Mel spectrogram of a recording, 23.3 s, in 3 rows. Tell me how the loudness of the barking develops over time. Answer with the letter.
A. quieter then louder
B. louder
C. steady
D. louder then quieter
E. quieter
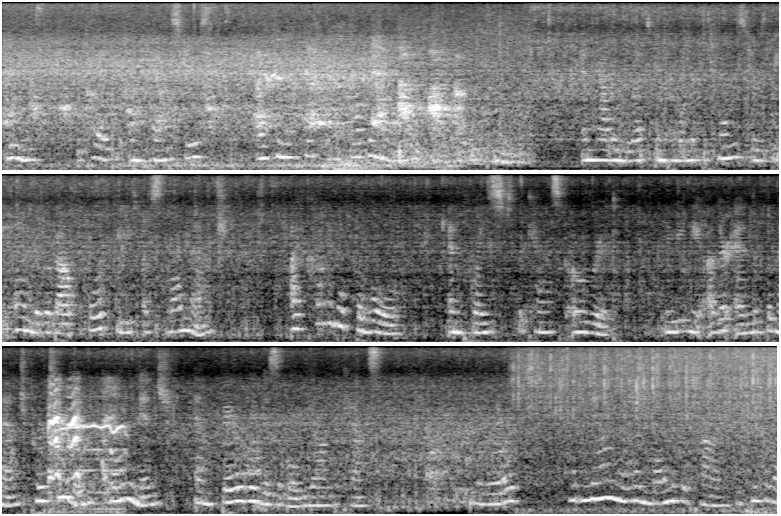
B.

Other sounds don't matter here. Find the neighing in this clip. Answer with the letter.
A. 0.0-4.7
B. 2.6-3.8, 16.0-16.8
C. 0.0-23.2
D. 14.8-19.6
B.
